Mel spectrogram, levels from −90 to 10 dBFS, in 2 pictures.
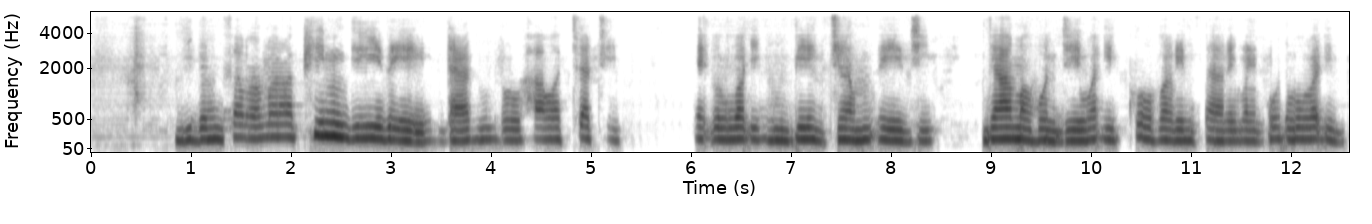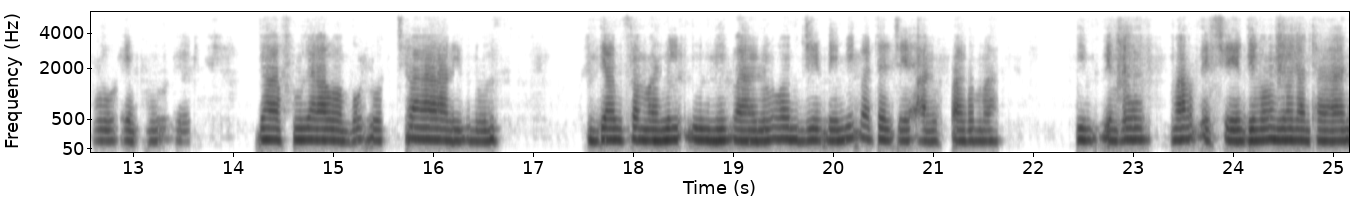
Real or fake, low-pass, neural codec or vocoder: fake; 5.4 kHz; codec, 16 kHz in and 24 kHz out, 0.6 kbps, FireRedTTS-2 codec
